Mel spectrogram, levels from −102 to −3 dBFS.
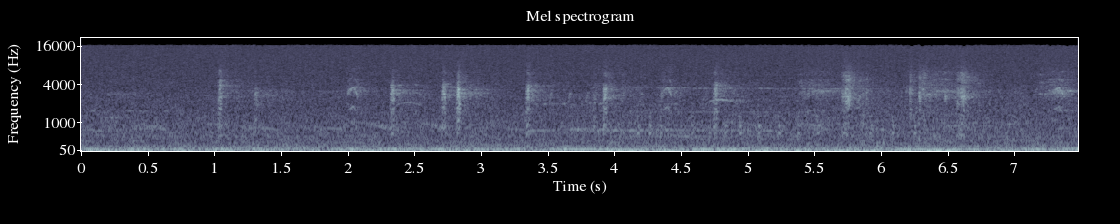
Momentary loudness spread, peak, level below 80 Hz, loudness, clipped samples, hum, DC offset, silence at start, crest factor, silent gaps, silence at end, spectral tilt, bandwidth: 7 LU; -18 dBFS; -44 dBFS; -40 LUFS; under 0.1%; none; under 0.1%; 0 s; 20 dB; none; 0 s; -2.5 dB/octave; 17 kHz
